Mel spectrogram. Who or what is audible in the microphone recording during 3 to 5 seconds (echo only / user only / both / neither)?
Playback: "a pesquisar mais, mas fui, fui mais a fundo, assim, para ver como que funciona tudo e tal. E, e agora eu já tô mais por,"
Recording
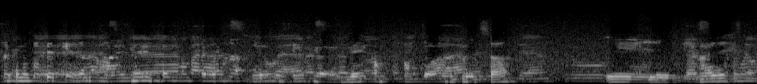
both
